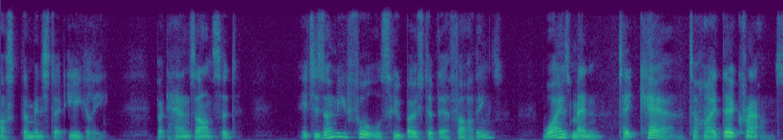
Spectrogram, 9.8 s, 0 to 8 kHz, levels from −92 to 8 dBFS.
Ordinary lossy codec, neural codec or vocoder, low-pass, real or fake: Opus, 64 kbps; codec, 16 kHz, 6 kbps, DAC; 7.2 kHz; fake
